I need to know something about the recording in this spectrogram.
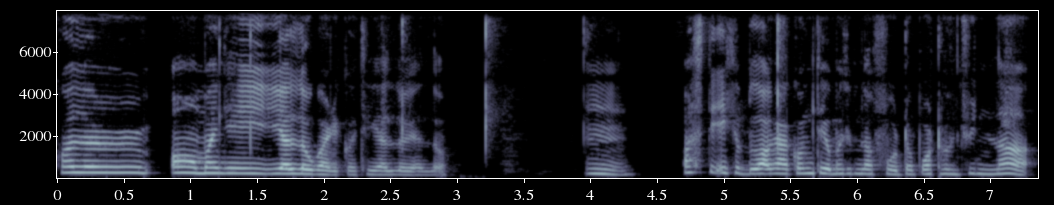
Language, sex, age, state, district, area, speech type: Nepali, female, 18-30, West Bengal, Kalimpong, rural, spontaneous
